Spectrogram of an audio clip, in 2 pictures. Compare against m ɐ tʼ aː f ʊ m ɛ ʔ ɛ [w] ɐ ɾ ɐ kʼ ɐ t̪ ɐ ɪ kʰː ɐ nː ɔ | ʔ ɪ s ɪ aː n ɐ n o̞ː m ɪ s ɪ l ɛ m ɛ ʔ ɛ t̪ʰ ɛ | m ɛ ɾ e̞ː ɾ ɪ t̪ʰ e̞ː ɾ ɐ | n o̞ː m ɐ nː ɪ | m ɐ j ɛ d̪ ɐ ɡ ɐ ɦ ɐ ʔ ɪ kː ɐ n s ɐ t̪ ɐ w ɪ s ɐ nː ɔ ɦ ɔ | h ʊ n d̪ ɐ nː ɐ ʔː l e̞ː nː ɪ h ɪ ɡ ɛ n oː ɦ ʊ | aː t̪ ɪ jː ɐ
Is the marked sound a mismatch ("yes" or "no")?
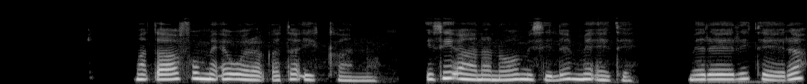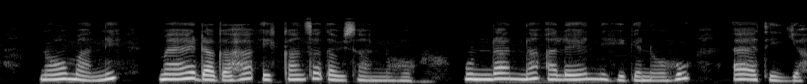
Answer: no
